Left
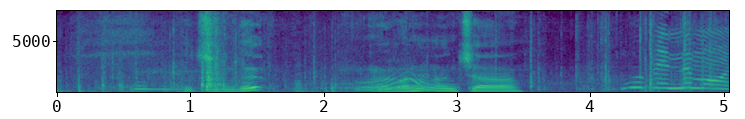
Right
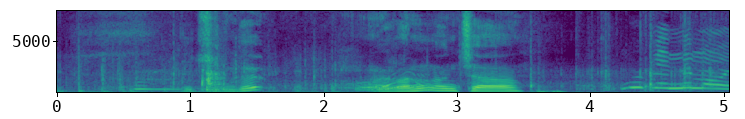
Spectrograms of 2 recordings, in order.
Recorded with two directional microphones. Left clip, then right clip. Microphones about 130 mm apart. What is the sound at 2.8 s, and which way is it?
Speech, 40° right (ahead or behind).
